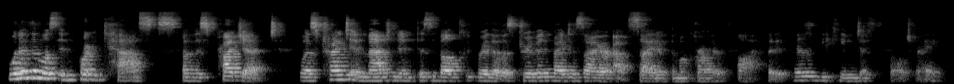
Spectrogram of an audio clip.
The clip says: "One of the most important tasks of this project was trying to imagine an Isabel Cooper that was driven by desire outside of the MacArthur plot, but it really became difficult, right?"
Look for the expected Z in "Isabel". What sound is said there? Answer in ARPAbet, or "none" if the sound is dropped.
Z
